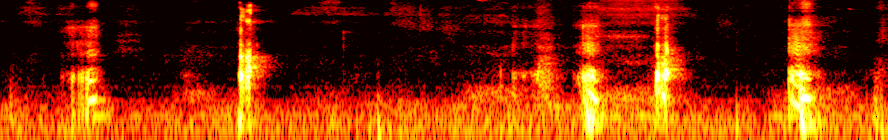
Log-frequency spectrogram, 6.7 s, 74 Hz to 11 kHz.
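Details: 3-month-old baby boy with hiccups: five short, abrupt, throaty clicks at irregular intervals over about seven seconds in a quiet room.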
